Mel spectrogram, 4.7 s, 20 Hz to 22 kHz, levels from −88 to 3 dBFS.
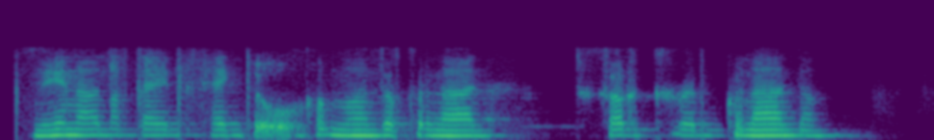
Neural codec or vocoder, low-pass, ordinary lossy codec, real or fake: codec, 16 kHz, 0.5 kbps, X-Codec, HuBERT features, trained on general audio; 5.4 kHz; Opus, 24 kbps; fake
